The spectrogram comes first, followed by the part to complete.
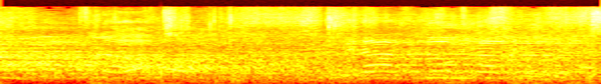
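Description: Voices calling out from ringside during an amateur boxing bout, over dull thuds of boxing gloves and footwork on the ring canvas.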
